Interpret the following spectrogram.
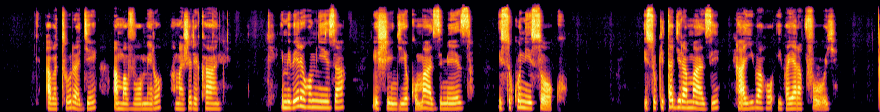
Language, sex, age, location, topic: Kinyarwanda, female, 25-35, Kigali, health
